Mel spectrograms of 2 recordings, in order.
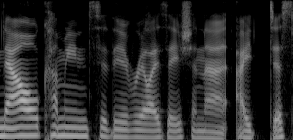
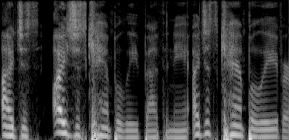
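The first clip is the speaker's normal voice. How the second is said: very loud, insistent cutting in, repeating over and over; 8 dB louder than usual. Retelling what Luann said about Bethany in a Luann voice. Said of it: "let me do a Luann voice".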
